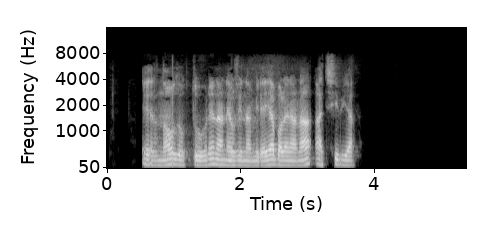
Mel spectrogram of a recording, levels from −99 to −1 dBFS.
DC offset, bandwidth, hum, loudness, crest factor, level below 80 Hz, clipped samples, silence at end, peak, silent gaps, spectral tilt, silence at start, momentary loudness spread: under 0.1%; 7.8 kHz; none; -20 LUFS; 20 dB; -62 dBFS; under 0.1%; 1.7 s; -2 dBFS; none; -6 dB/octave; 0.55 s; 7 LU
